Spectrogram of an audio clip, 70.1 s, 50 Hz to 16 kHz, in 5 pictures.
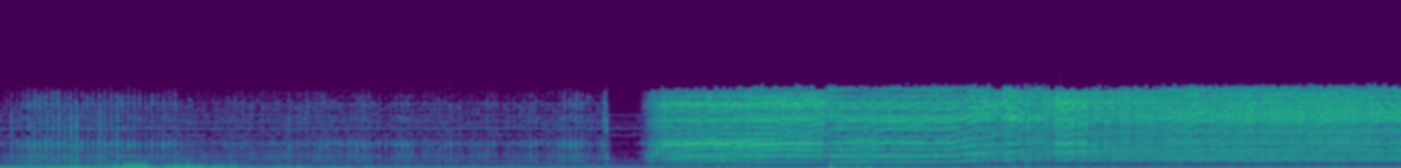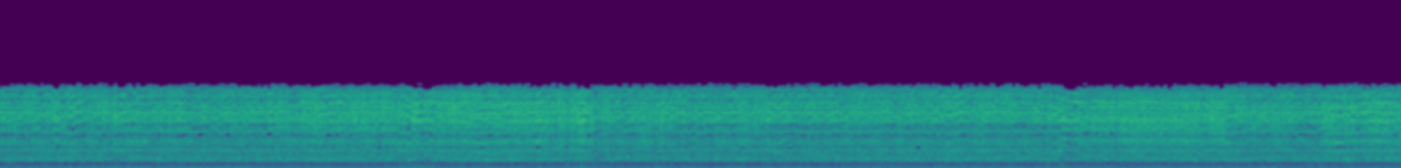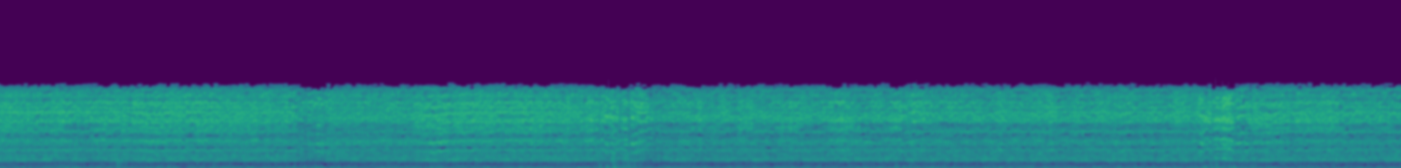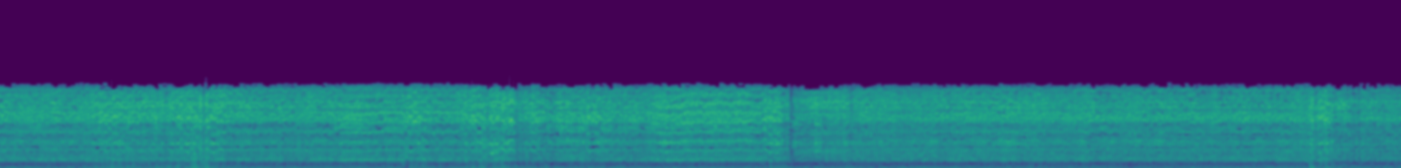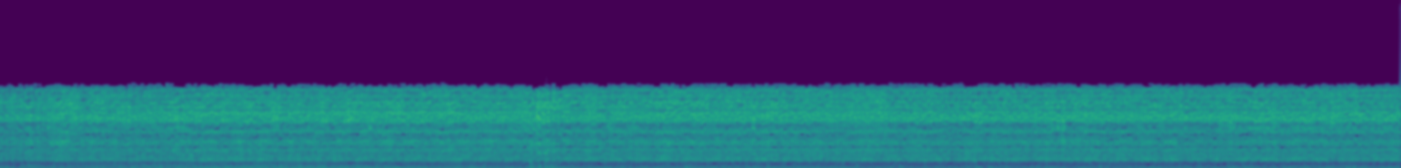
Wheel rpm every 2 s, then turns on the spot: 20, 30, 10, 110, 170, 220, 230, 230, 230, 230, 240, 230, 230, 230, 230, 230, 230, 230, 240, 230, 230, 230, 230, 230, 230, 230, 240, 230, 230, 230, 230, 230, 230, 230, 230.
0-6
